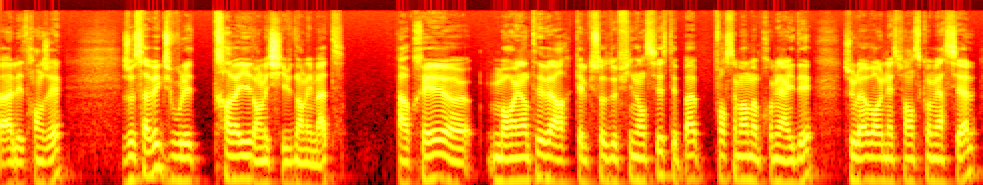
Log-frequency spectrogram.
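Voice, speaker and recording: A man's voice: lowish voice, dry recording, clean studio sound. A man, talking informally about himself in an interview. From southern France. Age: 20s. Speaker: business school student interviewee.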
